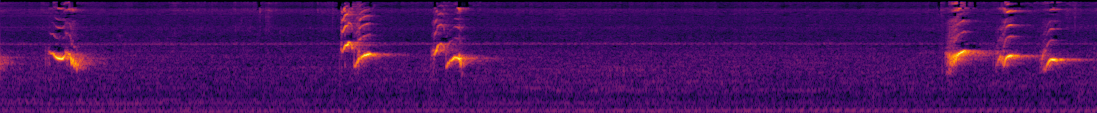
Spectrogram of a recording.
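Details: Captive green leafbird with sparse song: single sharp, down-slurred whistles spaced out, ending in a quick run of three falling notes.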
